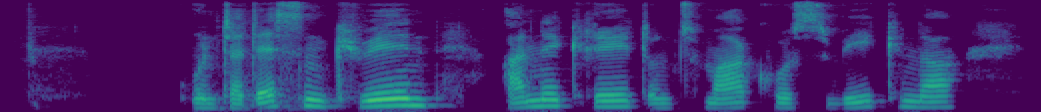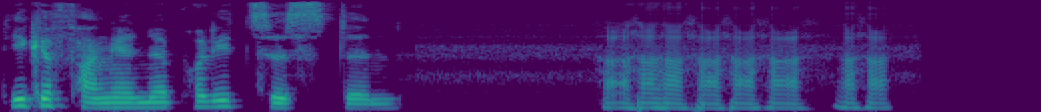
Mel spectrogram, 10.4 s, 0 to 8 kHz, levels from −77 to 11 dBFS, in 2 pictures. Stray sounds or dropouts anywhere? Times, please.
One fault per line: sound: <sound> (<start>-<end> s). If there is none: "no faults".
sound: laugh (8.2-9.7 s)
